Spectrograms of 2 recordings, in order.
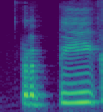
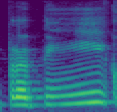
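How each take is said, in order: First: प्रतीक as 'pra-tik'; short i. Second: प्रतीक as 'pra-teeek'; long ee. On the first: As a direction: clip the 'ti' in प्रतीक. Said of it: "प्रतीक नहीं". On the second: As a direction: stretch the 'tee' in प्रतीक. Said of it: "बड़ी ई आएगी". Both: Shown as a demonstration.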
